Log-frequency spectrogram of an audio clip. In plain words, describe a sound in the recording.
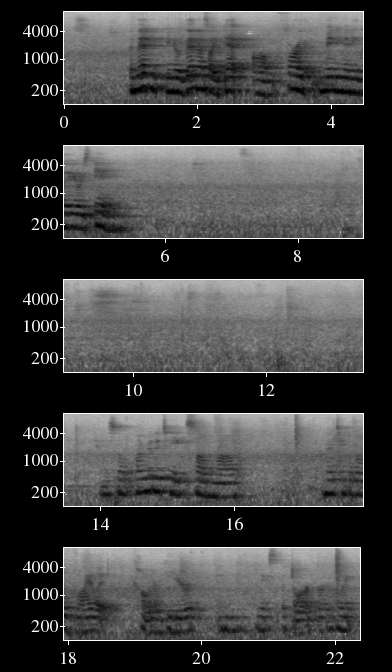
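A woman speaks calmly into a nearby microphone.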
